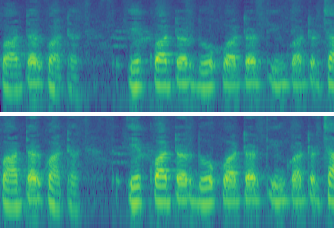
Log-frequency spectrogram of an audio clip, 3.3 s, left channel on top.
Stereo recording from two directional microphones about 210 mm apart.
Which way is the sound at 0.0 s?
45° right (ahead or behind).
